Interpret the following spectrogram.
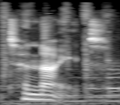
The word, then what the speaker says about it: tonight: And then consider the stress in tonight. Where does that fall? It's unstressed on the first syllable, two, and stressed on the second, night. So tonight, tonight.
